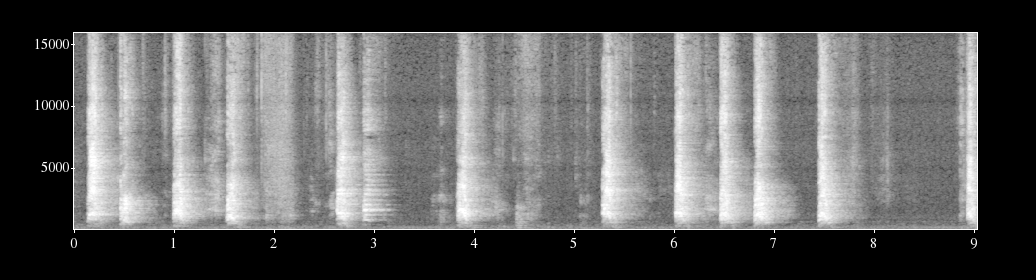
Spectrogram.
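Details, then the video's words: Domestic dog barking at a cat: sharp, loud barks in irregular bursts, often in pairs, roughly every half second to second, with short gaps between volleys; quiet room hum underneath. "Chili Dog versus cat"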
